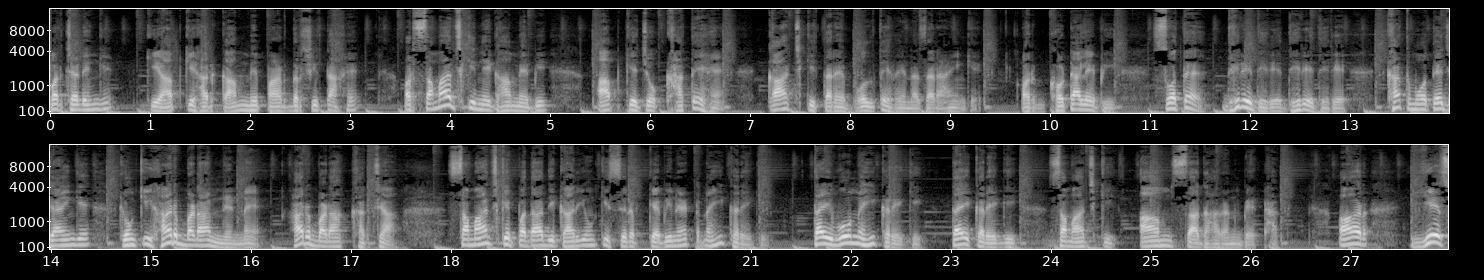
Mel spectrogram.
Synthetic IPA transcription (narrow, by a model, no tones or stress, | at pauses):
pɐɾt͡ʃɐɽẽːŋɡekiaːpkeɦɐɾkaːmːẽpaːɾd̪əɾʃit̪ahɛɔːɾsɐmaːd͡ʒkinɪɡʱaːmẽbʱi | aːpked͡ʒoːkʰaːt̪eɦɛ̰̃ | kaːt͡ʃkit̪ɐɾəɦboːlt̪eɦʊenɐzəɾʔa̰ːḛ̃ːŋɡḛː | ɔːɾɡʱoːʈaːlebʱi | swɐt̪əd̪ʱiːɾed̪ʱiːɾed̪ʱiːɾed̪ʱiːɾḛxʰɐt̪mɦoːt̪ed͡ʒaːẽːŋɡekjõːkihɐɾbɐɽanɪɾnə̰hɐɾbɐɽaxʰɐɾt͡ʃa̰ | sɐmaːd͡ʒkepɐd̪aːd̪ʱɪkaːɾijõkisɪɾfʰkɛːbineːʈnɐɦĩkɐɾḛːɡḭː | t̪ɐiʋonɐɦĩkɐɾḛːɡḭ | t̪ɛjkɐɾeːɡisɐmaːd͡ʒki | aːmsaːd̪ʱaːɾə̰ɽ̃bɛ̰ːʈʰə̰t̪ | ɔːɾ | jeː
